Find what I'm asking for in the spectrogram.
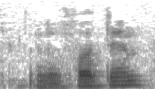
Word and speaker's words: Lofoten: Lofoten, ¿no? – Lofoten,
